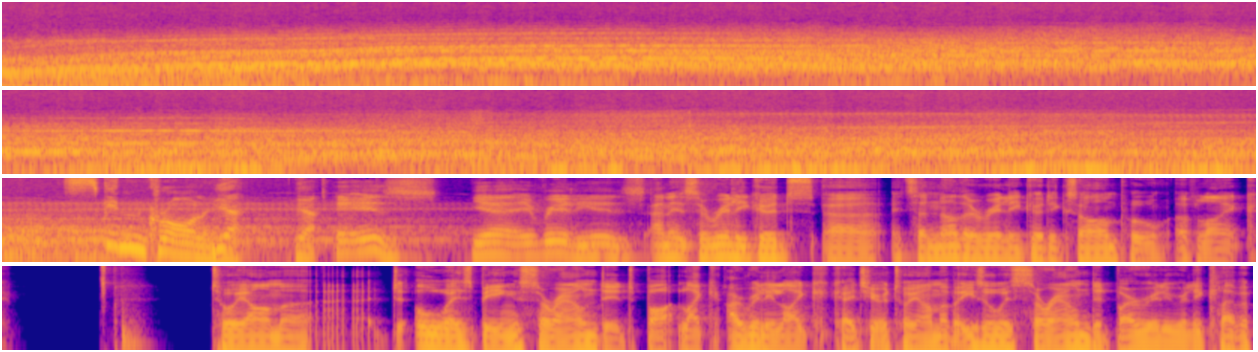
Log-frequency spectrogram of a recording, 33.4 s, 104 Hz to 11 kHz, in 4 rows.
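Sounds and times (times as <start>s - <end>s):
eerie droning video game siren: 0.0s - 20.9s
speech: 18.9s - 25.2s, 26.5s - 33.4s.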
